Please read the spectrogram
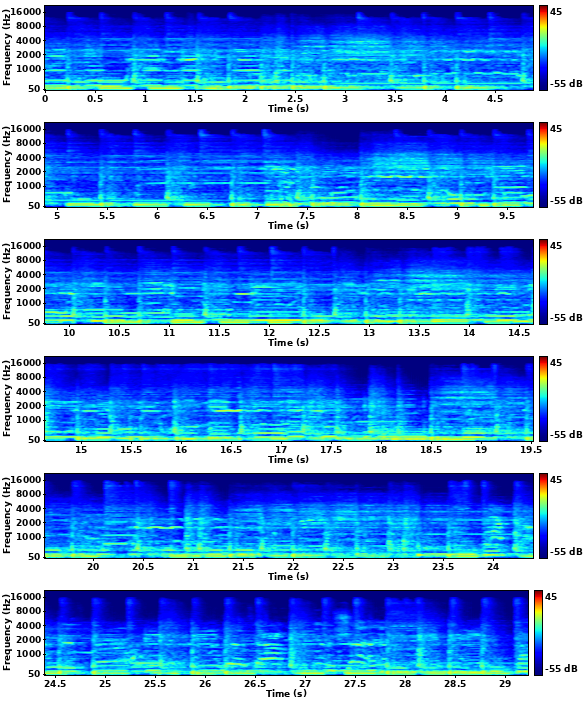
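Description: A live blues-rock band playing an instrumental passage with no singing: two electric guitars, bass guitar and drum kit.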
